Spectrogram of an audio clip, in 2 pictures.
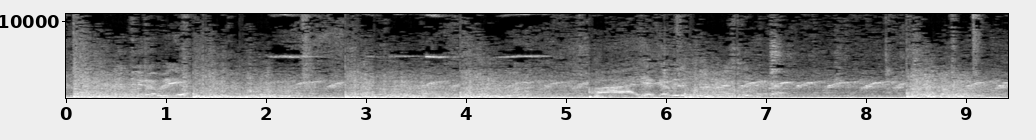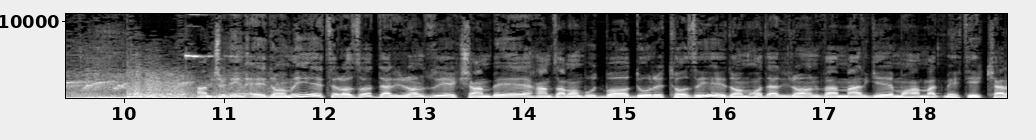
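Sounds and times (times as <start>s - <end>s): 
rapid continuous gunfire at a protest gathering in Sanandaj Iran: 0.0s - 11.5s
loud blasts at a protest gathering in Sanandaj Iran: 0.0s - 11.8s
whistling shrieks: 2.0s - 8.3s, 10.6s - 11.1s
speech: 10.8s - 18.8s.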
